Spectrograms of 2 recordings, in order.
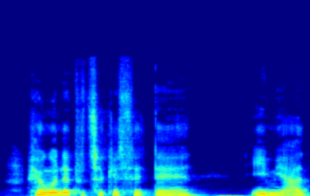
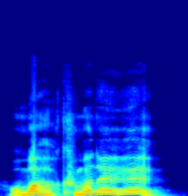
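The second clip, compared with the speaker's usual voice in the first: slow, raised plea; pleading stop; 7 semitones higher, 6 dB louder, slower than usual. A narrator's reading. Husband stopping his raging mother, pleading. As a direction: beg her to stop.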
